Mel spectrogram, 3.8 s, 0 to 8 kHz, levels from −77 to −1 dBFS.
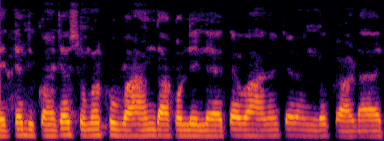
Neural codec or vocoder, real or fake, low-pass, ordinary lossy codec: codec, 16 kHz, 16 kbps, FreqCodec, smaller model; fake; none; none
